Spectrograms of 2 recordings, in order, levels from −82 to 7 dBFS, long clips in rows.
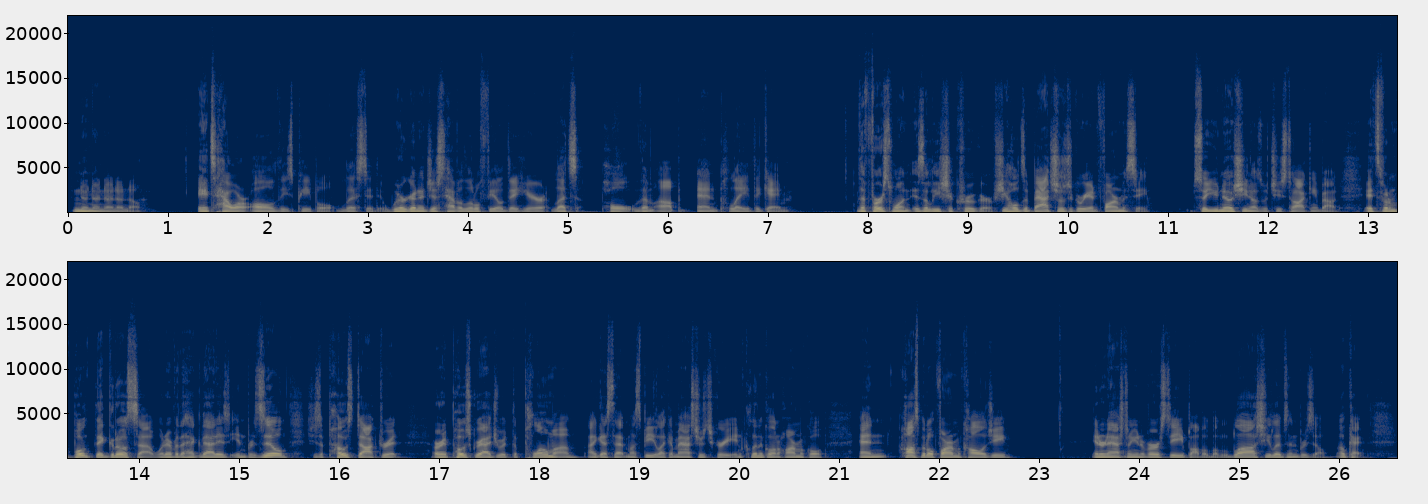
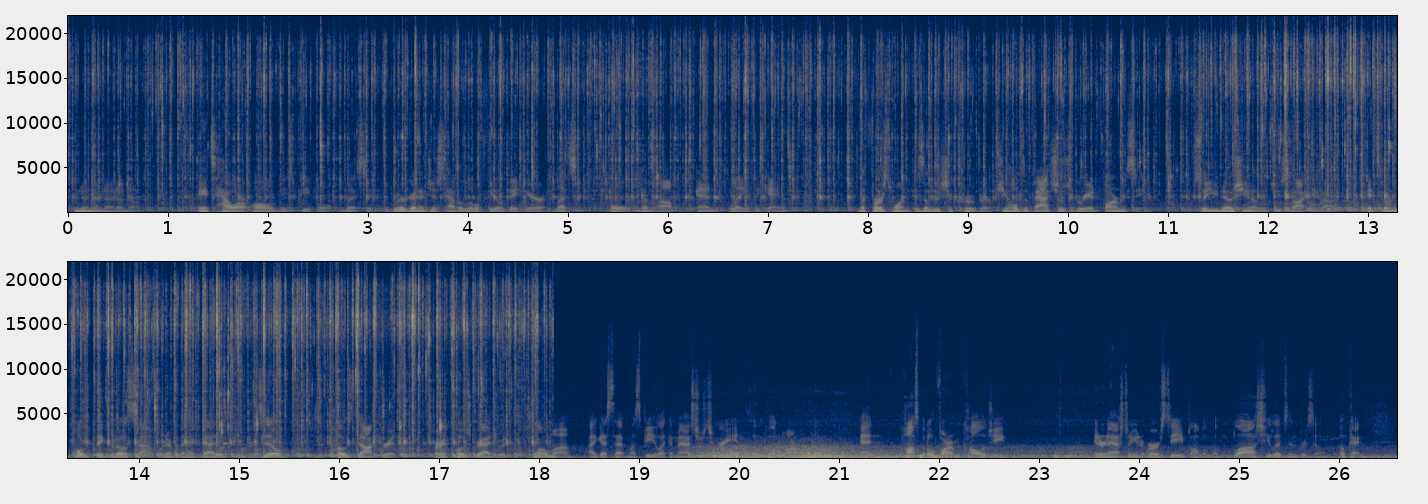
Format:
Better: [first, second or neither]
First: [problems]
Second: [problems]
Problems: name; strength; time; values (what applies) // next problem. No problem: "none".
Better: first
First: none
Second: rain or running water; very loud; throughout; 5 dB above the speech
